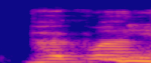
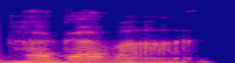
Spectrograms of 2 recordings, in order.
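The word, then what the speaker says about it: भगवान्: line is not there Sanskrit is different than Hindi we do say in Hindi right but in Sanskrit bhagavan then you pronounce each of the syllables you know completely okay but I'll try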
